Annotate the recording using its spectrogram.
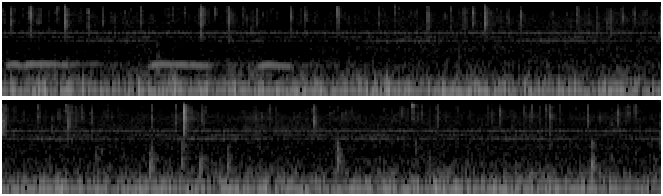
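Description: Dark ambient forest soundscape: a low steady rumble under a few held high tones, scattered crackling clicks, and a few short cooing notes in the first second and a half.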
